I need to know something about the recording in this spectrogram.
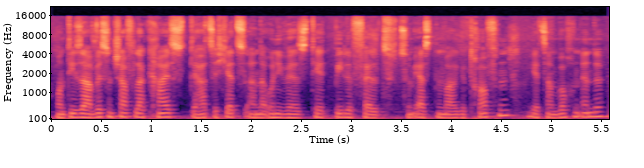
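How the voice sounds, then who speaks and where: Man with a flat, dark, measured voice. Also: medium pitch. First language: Plautdietsch. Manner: measured, explanatory, with frequent fillers. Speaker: interviewee, language association member. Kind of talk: radio interview.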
